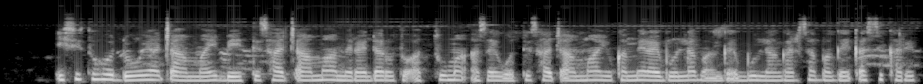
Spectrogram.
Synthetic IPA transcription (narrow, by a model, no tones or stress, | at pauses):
ʔɪsɪt̪ɔɦɔd̪oːjɐt͡ʃʼaːmːɐjbe̞ːt̪ːɛsaːt͡ʃʼaːmːaːmɛɾɐjd̪ɐɾɔt̪ɔ̰ʔɐ̰t̪ːumɐʔɐsɐjwɔt̪ːɛsaːt͡ʃʼaːmːaːjɔkɐmɛɾɐjbɔlːɐbɐŋɡɐ̰jbʊlːɐŋɡɐɾsɐbɐɡɐjkʼɐsːɪkʰɐɾɛt̪ː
